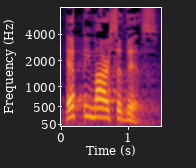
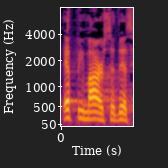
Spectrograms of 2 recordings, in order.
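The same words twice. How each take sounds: First: "F B Meyer said this" slower and higher, each word weighted; emphatic re-reading. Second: Said in the usual way. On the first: Shown as a demonstration. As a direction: announce "F B Meyer said this" slowly, with emphasis. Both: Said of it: "Let me read it again".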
